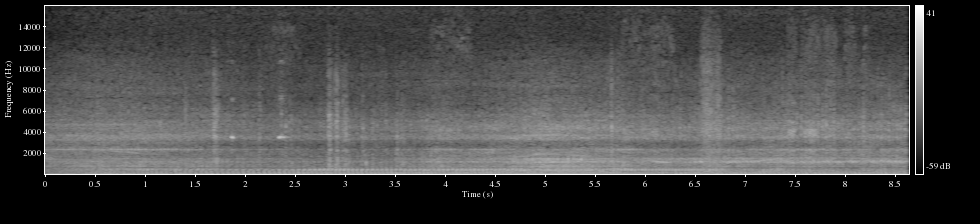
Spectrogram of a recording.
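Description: A new motorcycle engine runs steadily at close range while riding from Mariani toward Mokokchung, with a constant buzzing drone and some rattling over the road.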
